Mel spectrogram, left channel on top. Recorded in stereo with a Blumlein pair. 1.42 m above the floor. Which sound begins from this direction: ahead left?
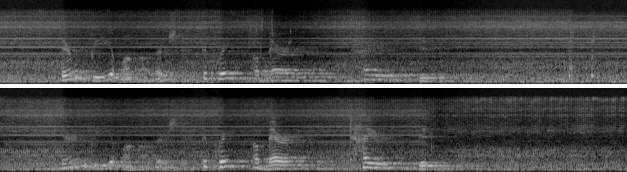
A man speaking, at 0.6 s.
